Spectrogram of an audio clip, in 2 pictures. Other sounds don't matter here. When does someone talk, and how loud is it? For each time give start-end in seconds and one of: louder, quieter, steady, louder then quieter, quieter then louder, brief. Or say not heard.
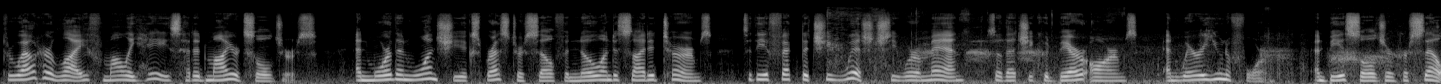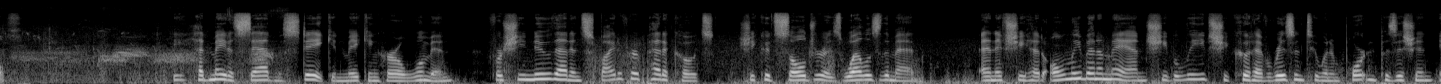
0.1-14.7 steady
16.1-28.7 steady.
